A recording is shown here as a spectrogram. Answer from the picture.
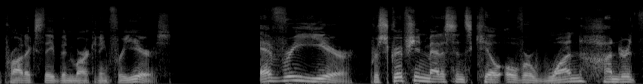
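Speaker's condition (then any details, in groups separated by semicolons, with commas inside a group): No condition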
